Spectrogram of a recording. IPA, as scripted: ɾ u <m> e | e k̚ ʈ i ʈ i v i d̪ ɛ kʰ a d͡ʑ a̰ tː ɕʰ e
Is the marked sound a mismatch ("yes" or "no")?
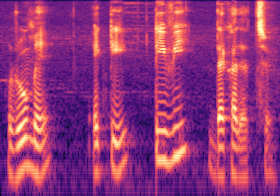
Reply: no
